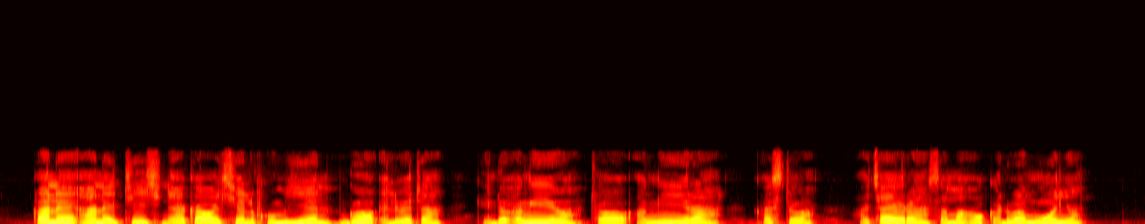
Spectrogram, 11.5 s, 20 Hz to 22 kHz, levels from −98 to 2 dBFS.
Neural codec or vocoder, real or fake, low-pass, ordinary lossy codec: none; real; 7.2 kHz; none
